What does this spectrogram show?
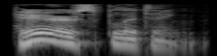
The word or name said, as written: hairsplitting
